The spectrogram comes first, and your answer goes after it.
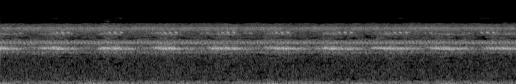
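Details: Crickets sing through a night-time natural scene with wind blowing, a relaxing sleep recording; bright ringing chirps swell and fade in a regular beat near two per second, nothing else standing out.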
